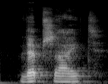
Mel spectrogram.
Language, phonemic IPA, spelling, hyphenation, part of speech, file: Dutch, /ˈʋɛp.sɑi̯t/, website, web‧site, noun, Nl-website.ogg
- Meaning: web site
